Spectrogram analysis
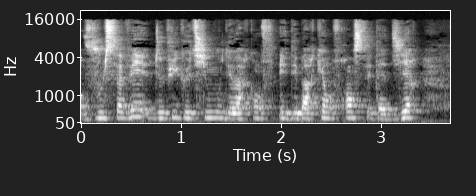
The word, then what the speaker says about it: Temu: c'est pas Temu, je ne sais quoi, c'est Temu, c'est la marque elle-même qui le dit, donc ça se prononce Temu.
